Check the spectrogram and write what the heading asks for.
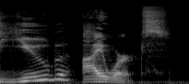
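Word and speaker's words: Ub Iwerks: I believe it's Ube Iwerks is how it's pronounced.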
